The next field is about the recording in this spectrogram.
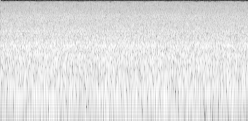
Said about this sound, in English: That sound you hear if you listen closely is the hum of a genome sequencing lab at UC Santa Cruz.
